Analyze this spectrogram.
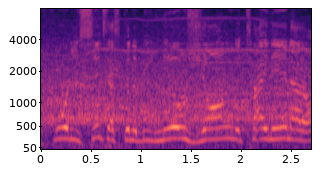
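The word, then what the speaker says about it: Xiong: That's gonna be Neil Zhong, the tight end out of Arkansas State. 27 years of age, 6'4", 263 pounds. I think that's how you pronounce that, X-I-O-N-G, Zhong.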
